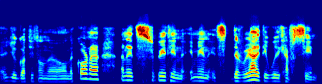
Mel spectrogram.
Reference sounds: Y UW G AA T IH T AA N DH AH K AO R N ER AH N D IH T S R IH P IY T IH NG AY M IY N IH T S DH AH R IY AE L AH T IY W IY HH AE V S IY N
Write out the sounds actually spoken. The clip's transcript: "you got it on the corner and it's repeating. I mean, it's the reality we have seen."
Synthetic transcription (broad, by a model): Y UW G AA T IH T AA N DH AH K AO R N ER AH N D IH T S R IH B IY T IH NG AY M IY N IH T S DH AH R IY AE L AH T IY W IY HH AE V S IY N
